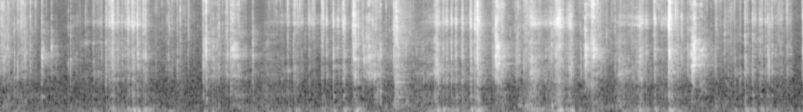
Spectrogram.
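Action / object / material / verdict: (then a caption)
scrape / bar soap shaved with a blade / soap / none. A utility knife blade shaves curls off the face and edge of an oval, dry green bar soap from Nevskaya Cosmetics. The result is a run of crisp, bright scraping and crinkling strokes with quick, dry crackles and almost no low end.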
